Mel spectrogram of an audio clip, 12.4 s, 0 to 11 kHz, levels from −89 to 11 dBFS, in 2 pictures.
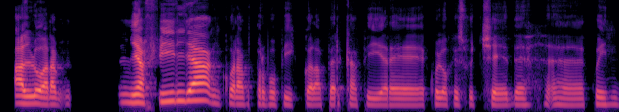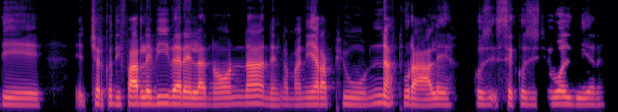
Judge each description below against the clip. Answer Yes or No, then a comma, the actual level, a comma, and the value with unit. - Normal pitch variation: No, narrow, 2.0 semitones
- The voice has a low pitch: No, medium, 155 Hz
